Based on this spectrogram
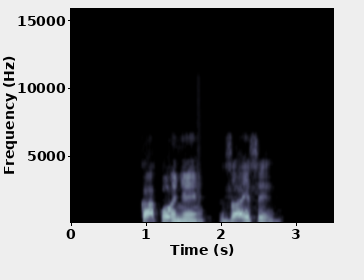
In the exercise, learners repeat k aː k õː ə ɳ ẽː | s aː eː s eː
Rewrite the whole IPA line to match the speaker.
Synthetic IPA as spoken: k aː k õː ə ɲ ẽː | z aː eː s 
